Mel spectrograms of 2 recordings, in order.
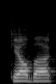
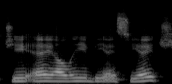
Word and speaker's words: Galebach: Galebach is Galebach. I always say for spelling and pronunciation, it's Gale like a gale force wind and Bach like a composer.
